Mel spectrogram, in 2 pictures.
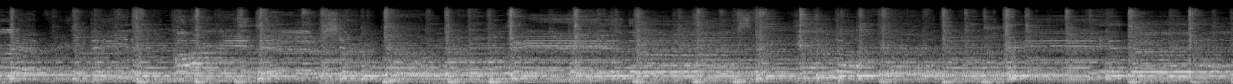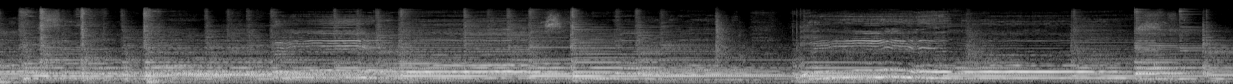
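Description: Live acoustic worship song: a woman singing with two strummed acoustic guitars and a djembe hand drum keeping the beat.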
